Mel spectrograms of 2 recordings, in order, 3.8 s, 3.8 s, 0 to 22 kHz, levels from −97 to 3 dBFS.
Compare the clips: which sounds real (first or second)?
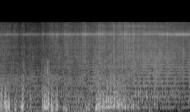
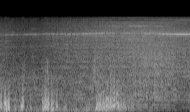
second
